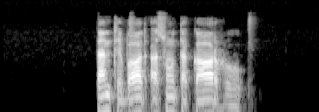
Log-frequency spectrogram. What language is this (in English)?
Gawri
